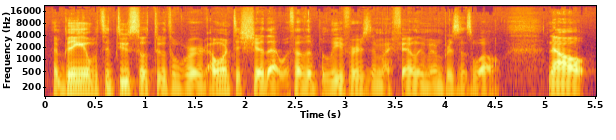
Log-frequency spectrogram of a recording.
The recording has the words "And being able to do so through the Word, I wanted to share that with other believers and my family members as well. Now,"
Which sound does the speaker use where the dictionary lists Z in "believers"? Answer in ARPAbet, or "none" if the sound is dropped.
Z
